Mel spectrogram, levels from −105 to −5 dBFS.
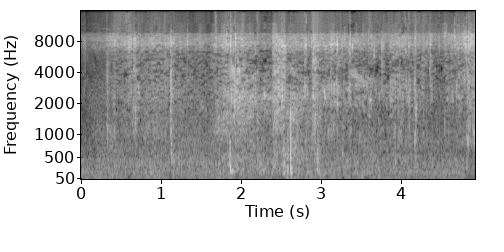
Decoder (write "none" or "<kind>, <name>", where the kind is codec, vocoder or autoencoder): vocoder, BigVGAN v2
